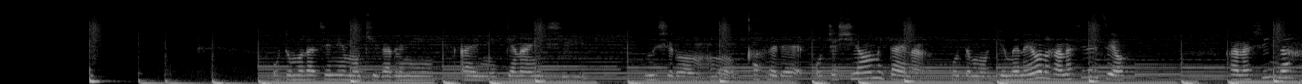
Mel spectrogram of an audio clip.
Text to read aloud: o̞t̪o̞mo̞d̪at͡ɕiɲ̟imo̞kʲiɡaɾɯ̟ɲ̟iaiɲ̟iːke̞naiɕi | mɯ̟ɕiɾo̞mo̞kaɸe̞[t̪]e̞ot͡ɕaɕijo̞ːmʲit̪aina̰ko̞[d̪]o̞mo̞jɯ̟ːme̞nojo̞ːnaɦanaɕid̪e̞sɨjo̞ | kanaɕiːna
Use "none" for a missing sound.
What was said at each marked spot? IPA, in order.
d̪, t̪

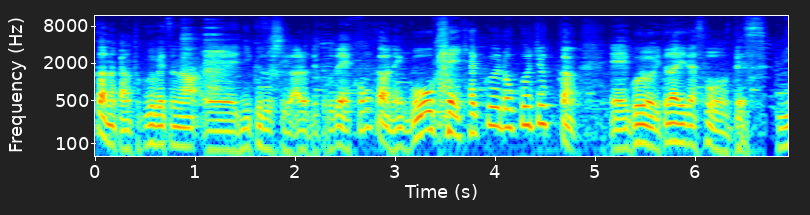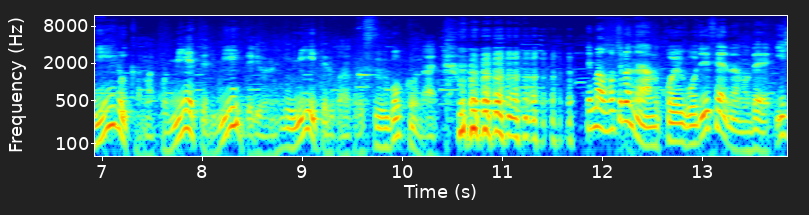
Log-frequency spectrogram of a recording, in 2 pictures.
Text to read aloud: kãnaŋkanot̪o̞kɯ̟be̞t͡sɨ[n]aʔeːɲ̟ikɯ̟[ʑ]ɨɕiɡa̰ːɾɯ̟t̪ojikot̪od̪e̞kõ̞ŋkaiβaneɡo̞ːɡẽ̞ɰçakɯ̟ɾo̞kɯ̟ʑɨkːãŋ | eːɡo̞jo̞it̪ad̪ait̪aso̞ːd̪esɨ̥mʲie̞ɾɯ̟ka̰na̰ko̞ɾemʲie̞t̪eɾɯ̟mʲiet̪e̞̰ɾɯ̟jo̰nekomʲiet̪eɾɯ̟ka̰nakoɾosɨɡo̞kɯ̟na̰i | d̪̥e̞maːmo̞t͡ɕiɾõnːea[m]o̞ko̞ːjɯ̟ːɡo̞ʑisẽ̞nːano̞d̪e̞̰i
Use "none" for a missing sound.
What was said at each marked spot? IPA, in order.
n, z, n

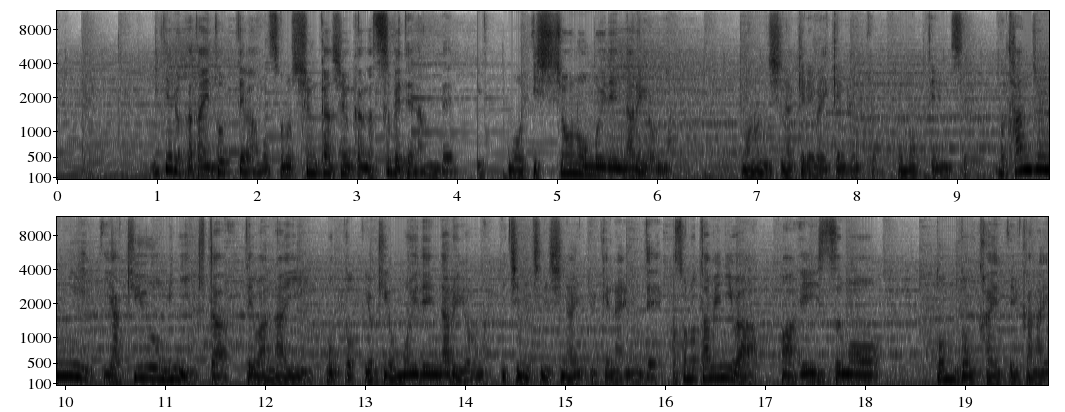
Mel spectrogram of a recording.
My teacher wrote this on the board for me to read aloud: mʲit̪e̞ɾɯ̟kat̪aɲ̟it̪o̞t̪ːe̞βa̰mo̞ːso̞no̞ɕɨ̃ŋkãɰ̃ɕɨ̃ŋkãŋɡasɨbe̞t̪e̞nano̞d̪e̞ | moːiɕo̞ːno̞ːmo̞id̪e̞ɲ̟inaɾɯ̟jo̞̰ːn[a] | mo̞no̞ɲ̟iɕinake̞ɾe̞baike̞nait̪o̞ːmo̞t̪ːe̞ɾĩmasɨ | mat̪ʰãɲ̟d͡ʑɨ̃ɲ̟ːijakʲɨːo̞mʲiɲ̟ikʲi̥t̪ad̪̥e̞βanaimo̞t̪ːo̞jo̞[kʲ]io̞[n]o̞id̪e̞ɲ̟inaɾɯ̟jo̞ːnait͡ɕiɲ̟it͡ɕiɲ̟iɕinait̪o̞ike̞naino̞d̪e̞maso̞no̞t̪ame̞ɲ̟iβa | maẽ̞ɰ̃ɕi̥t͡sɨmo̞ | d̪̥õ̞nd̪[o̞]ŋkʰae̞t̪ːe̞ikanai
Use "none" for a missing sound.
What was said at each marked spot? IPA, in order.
a, kʲ, m, õ̞

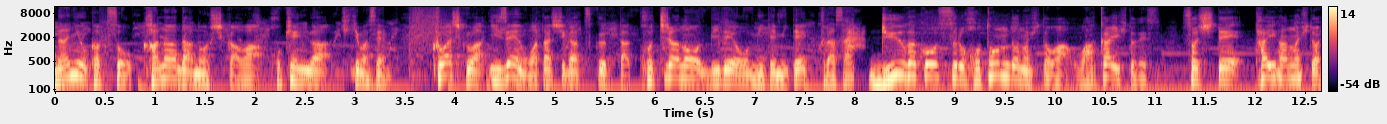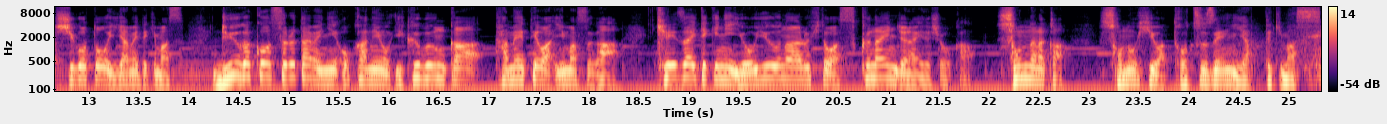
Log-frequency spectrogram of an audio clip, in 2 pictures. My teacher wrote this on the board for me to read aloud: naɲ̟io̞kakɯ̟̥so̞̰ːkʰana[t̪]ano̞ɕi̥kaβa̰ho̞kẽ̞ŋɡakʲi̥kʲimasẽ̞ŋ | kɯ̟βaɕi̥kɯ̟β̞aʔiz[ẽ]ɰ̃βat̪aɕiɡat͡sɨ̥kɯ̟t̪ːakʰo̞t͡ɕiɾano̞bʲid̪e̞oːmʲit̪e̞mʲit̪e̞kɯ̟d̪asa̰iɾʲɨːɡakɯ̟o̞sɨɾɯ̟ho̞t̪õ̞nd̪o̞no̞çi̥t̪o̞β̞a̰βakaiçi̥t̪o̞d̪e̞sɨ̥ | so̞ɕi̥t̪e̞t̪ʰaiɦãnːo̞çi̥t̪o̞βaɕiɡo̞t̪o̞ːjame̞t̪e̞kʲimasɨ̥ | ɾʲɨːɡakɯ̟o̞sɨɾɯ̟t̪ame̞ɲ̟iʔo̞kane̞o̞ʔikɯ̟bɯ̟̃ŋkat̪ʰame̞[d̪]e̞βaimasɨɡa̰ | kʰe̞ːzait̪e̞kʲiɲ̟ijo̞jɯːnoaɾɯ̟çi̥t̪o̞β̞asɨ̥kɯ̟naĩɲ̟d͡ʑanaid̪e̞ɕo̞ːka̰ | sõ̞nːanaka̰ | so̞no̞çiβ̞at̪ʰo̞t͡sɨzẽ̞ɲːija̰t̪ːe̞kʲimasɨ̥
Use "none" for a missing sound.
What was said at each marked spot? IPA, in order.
d̪, ẽ, t̪

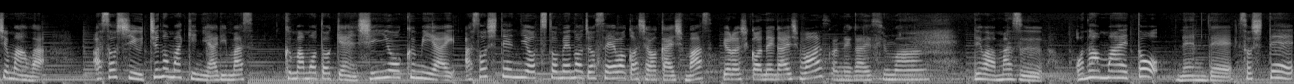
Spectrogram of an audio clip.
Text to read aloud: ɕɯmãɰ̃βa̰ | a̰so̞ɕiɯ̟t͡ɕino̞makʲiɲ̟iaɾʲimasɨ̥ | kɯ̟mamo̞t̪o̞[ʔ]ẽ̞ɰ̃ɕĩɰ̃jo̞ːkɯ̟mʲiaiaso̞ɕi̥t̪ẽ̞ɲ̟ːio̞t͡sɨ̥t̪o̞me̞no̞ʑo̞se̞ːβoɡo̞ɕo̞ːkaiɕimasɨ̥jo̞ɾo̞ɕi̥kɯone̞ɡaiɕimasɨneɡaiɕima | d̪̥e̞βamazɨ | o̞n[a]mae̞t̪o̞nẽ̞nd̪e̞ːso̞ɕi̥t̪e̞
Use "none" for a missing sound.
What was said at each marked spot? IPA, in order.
k, a

